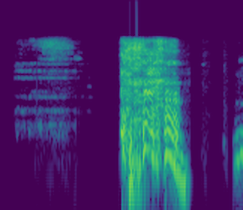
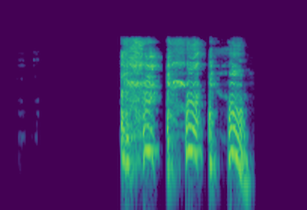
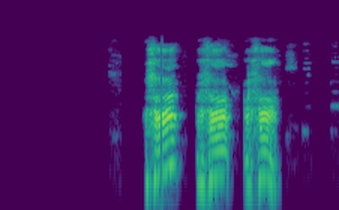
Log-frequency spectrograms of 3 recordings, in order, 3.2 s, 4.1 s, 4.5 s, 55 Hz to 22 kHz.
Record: cough_length: 3.2 s
cough_amplitude: 32768
cough_signal_mean_std_ratio: 0.46
three_cough_length: 4.1 s
three_cough_amplitude: 29750
three_cough_signal_mean_std_ratio: 0.46
exhalation_length: 4.5 s
exhalation_amplitude: 28727
exhalation_signal_mean_std_ratio: 0.4
survey_phase: beta (2021-08-13 to 2022-03-07)
age: 18-44
gender: Male
wearing_mask: 'No'
symptom_none: true
smoker_status: Never smoked
respiratory_condition_asthma: false
respiratory_condition_other: false
recruitment_source: REACT
submission_delay: 0 days
covid_test_result: Negative
covid_test_method: RT-qPCR
influenza_a_test_result: Negative
influenza_b_test_result: Negative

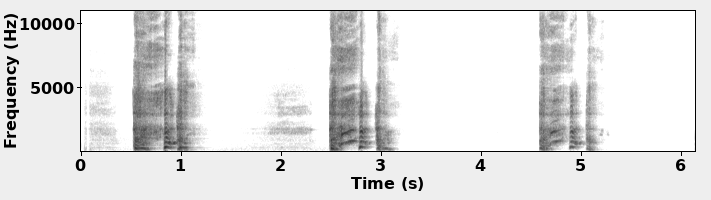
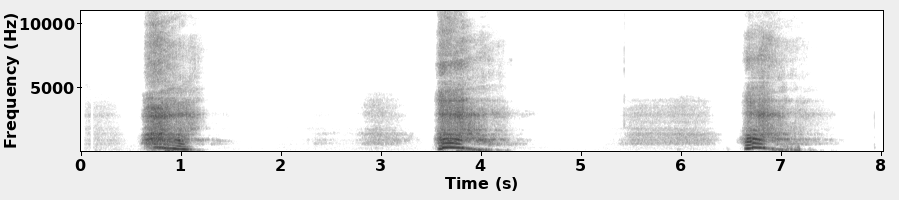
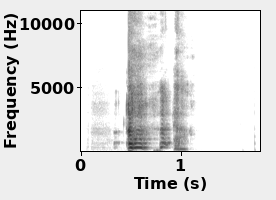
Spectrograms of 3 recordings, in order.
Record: three_cough_length: 6.1 s
three_cough_amplitude: 32767
three_cough_signal_mean_std_ratio: 0.35
exhalation_length: 8.0 s
exhalation_amplitude: 28096
exhalation_signal_mean_std_ratio: 0.33
cough_length: 1.8 s
cough_amplitude: 32768
cough_signal_mean_std_ratio: 0.31
survey_phase: beta (2021-08-13 to 2022-03-07)
age: 65+
gender: Female
wearing_mask: 'No'
symptom_none: true
smoker_status: Ex-smoker
respiratory_condition_asthma: false
respiratory_condition_other: false
recruitment_source: REACT
submission_delay: 2 days
covid_test_result: Negative
covid_test_method: RT-qPCR
influenza_a_test_result: Negative
influenza_b_test_result: Negative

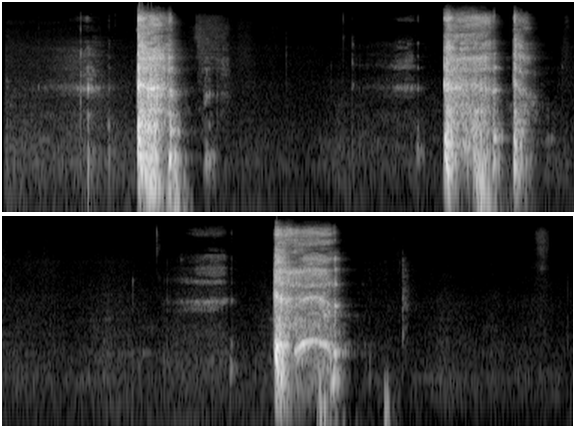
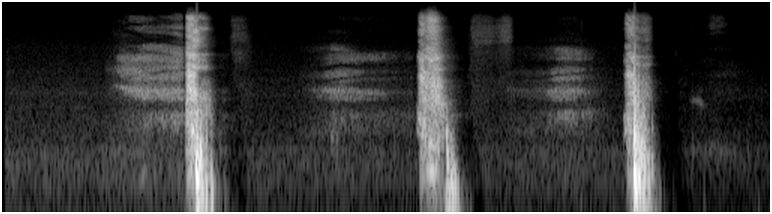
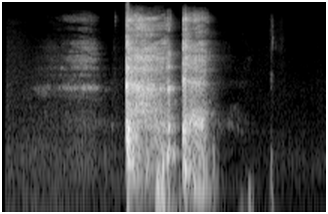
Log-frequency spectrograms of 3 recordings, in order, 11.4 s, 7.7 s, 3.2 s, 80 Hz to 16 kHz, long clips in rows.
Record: three_cough_length: 11.4 s
three_cough_amplitude: 31926
three_cough_signal_mean_std_ratio: 0.24
exhalation_length: 7.7 s
exhalation_amplitude: 32768
exhalation_signal_mean_std_ratio: 0.2
cough_length: 3.2 s
cough_amplitude: 32768
cough_signal_mean_std_ratio: 0.33
survey_phase: beta (2021-08-13 to 2022-03-07)
age: 45-64
gender: Female
wearing_mask: 'No'
symptom_runny_or_blocked_nose: true
smoker_status: Ex-smoker
respiratory_condition_asthma: true
respiratory_condition_other: false
recruitment_source: REACT
submission_delay: 1 day
covid_test_result: Negative
covid_test_method: RT-qPCR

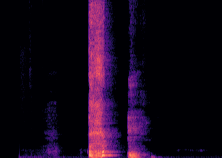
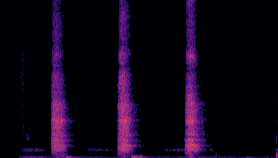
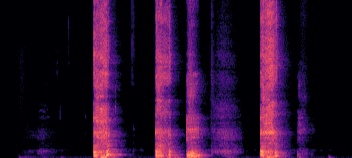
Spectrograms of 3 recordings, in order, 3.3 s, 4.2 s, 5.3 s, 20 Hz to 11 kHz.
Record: cough_length: 3.3 s
cough_amplitude: 27839
cough_signal_mean_std_ratio: 0.28
exhalation_length: 4.2 s
exhalation_amplitude: 4458
exhalation_signal_mean_std_ratio: 0.33
three_cough_length: 5.3 s
three_cough_amplitude: 29140
three_cough_signal_mean_std_ratio: 0.36
survey_phase: beta (2021-08-13 to 2022-03-07)
age: 18-44
gender: Male
wearing_mask: 'No'
symptom_none: true
smoker_status: Never smoked
respiratory_condition_asthma: false
respiratory_condition_other: false
recruitment_source: REACT
submission_delay: 1 day
covid_test_result: Negative
covid_test_method: RT-qPCR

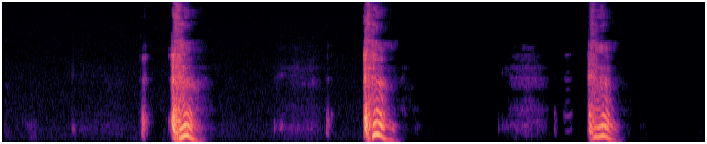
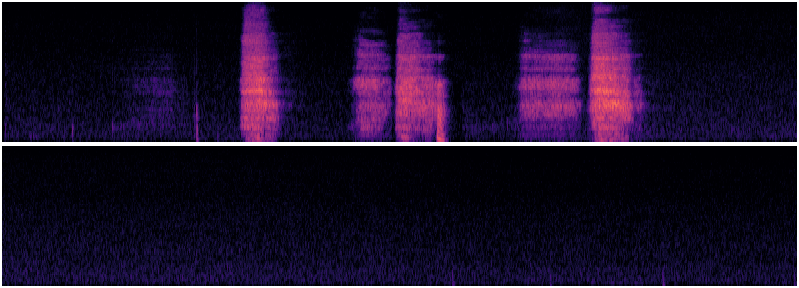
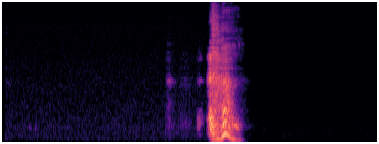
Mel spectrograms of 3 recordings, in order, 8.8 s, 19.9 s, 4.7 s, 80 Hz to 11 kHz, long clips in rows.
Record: three_cough_length: 8.8 s
three_cough_amplitude: 29204
three_cough_signal_mean_std_ratio: 0.24
exhalation_length: 19.9 s
exhalation_amplitude: 6607
exhalation_signal_mean_std_ratio: 0.25
cough_length: 4.7 s
cough_amplitude: 27113
cough_signal_mean_std_ratio: 0.2
survey_phase: beta (2021-08-13 to 2022-03-07)
age: 65+
gender: Male
wearing_mask: 'No'
symptom_cough_any: true
smoker_status: Ex-smoker
respiratory_condition_asthma: false
respiratory_condition_other: false
recruitment_source: REACT
submission_delay: 3 days
covid_test_result: Negative
covid_test_method: RT-qPCR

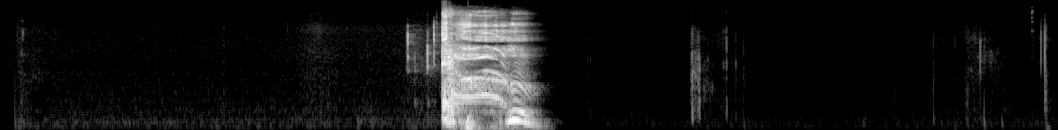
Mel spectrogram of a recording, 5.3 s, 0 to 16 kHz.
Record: cough_length: 5.3 s
cough_amplitude: 31747
cough_signal_mean_std_ratio: 0.23
survey_phase: beta (2021-08-13 to 2022-03-07)
age: 45-64
gender: Female
wearing_mask: 'No'
symptom_none: true
smoker_status: Never smoked
respiratory_condition_asthma: false
respiratory_condition_other: false
recruitment_source: REACT
submission_delay: 4 days
covid_test_result: Negative
covid_test_method: RT-qPCR
influenza_a_test_result: Negative
influenza_b_test_result: Negative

